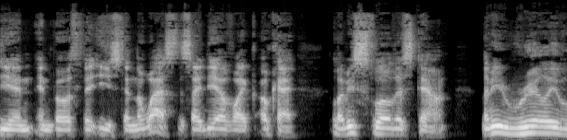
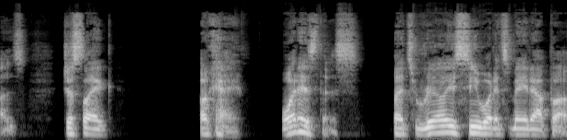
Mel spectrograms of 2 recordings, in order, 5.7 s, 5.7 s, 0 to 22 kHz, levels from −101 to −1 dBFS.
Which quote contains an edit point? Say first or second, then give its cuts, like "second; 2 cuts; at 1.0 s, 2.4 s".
first; 1 cut; at 3.2 s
